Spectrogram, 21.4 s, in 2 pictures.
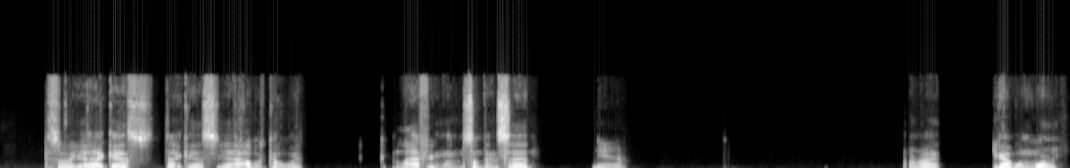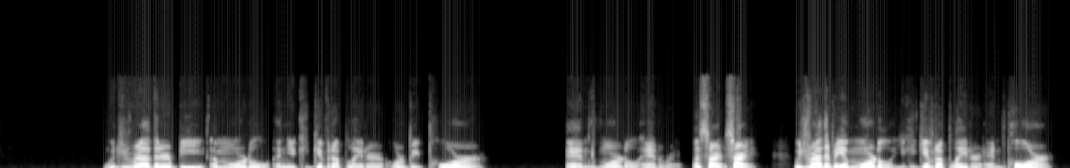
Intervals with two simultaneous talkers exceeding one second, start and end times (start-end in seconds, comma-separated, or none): none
